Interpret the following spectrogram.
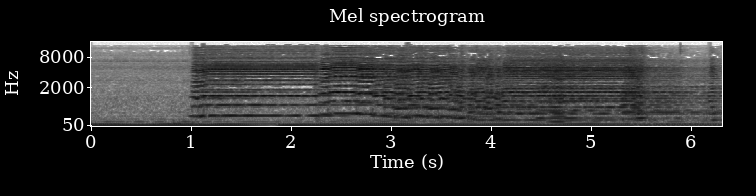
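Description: A MainStage software tone played from a Yamaha PSR-SX arranger keyboard. A low bass note comes in just as the sound starts, and from about a second in a melody line plays over it.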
